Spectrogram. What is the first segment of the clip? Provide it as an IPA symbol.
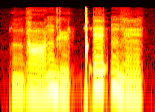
ŋ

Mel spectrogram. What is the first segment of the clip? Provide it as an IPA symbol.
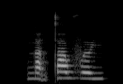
n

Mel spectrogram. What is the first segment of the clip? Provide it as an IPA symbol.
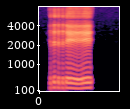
r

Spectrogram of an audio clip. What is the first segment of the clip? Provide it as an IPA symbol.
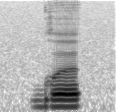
ɡʷ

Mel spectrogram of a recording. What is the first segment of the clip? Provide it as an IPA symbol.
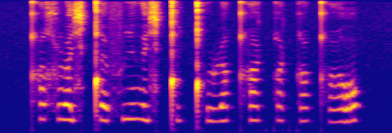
qʰ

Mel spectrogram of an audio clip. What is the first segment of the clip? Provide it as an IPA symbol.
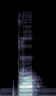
p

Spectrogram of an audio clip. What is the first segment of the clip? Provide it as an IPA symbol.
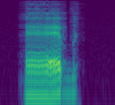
ɛ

